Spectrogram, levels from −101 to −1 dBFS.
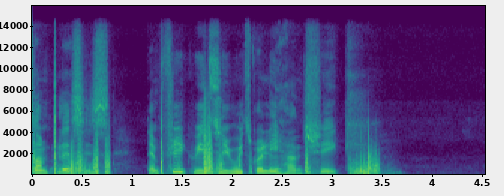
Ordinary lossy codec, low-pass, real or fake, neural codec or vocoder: none; 14.4 kHz; fake; vocoder, 44.1 kHz, 128 mel bands every 512 samples, BigVGAN v2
